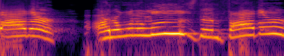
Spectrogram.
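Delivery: impassioned, very loud, high-pitched yell. Praying aloud before listeners, the speaker addresses the father: yelling. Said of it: "I'm sorry I'm yelling".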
